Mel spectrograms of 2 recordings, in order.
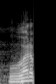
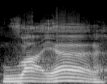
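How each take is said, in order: First: वर as one syllable, "vur"; wrong reading. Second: वायर drawn out with an "aay" glide; correct reading. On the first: Teacher tests the rule on students, वर in one syllable. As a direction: say वर with short uh and no glide. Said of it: "ऐसे नहीं पढ़ेंगे". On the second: Teacher shows students the rule, वायर with slow aay glide. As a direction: say वायर slowly as "vaa-yar". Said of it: "इसे हम पढ़ेंगे वायर". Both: Shown as a demonstration.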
